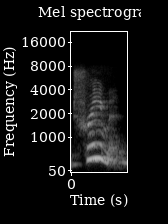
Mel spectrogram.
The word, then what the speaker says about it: Treiman: It can even be spelled with the letters EI, like I mean in Treiman. That's pronounced as "ee," and, there, the spelling is EI.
